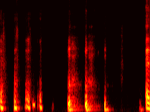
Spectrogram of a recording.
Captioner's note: laughs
